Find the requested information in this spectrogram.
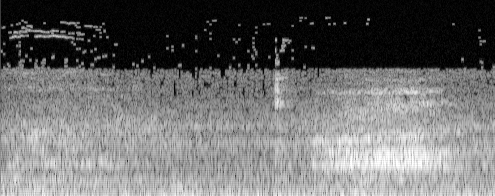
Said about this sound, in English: Please, will you take a deep breath with me?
